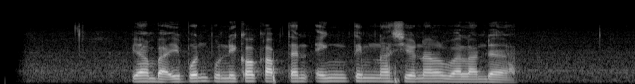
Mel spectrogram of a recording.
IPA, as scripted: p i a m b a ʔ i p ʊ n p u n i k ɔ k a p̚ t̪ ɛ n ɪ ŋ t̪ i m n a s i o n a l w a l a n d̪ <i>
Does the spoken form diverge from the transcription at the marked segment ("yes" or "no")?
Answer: yes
